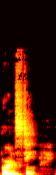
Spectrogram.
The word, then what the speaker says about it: Elmer Bernstein: E tanto que, para diferenciar no mundo musical, o Elmer que, o, cujo nome a gente pronuncia Bernstein, ele era conhecido como Bernstein do Oeste, por causa de Hollywood.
